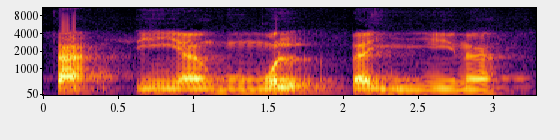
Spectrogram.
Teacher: ketika waktu berhenti maka huruf yang paling belakang dimatikan karena disini tak marbutoh maka diganti dengan menjadi huruf H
